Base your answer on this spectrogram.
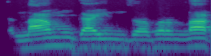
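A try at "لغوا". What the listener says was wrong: গাইন না, গইন।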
